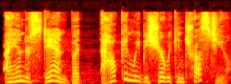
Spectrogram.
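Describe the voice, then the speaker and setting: An actress playing a level-headed, cautious woman adventurer who speaks in a steady, reasoning, alert way. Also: lowish voice, normal speed, slightly rough, exaggerated voice. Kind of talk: game voice acting.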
